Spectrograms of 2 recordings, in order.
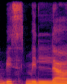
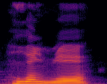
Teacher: हुल्ला में वाव है उसके ऊपर जबर हो या पेश हो अगर जेर होगी तो अल्लाह के नाम के अंदर जो लाम है वह लाम पुर नहीं होगा बारीक ही रहेगा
